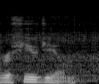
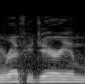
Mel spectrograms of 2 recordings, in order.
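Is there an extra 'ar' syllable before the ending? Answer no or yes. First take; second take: no; yes. First: No extra syllable comes before the ending. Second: An extra 'ar' syllable comes before the ending. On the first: The speaker calls it right. "the word is refugium" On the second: The speaker calls it wrong. "I've been saying that wrong"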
